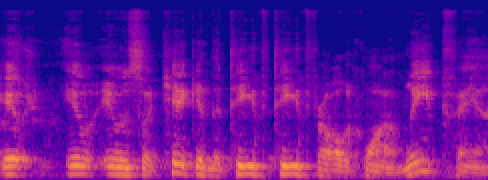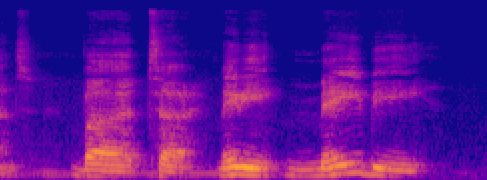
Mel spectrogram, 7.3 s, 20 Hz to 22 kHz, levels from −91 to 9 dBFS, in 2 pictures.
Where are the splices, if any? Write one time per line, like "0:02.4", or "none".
0:02.0
0:04.0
